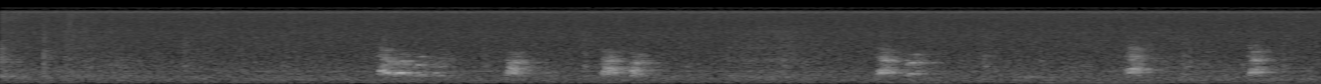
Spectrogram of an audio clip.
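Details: Dog barking in short, sharp bursts, about seven barks spread over thirteen seconds, some in quick doubles, heard at moderate distance over a steady background hiss.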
